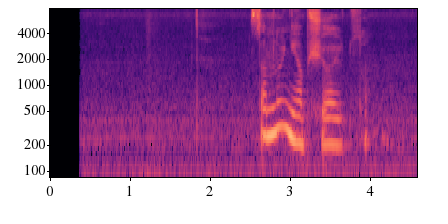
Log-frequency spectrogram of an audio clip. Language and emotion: Russian, sad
